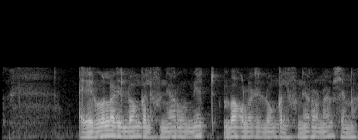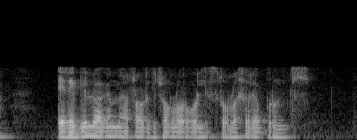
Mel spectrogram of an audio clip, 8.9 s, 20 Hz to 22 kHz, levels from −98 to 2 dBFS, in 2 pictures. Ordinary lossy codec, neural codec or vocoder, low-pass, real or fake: none; none; 3.6 kHz; real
